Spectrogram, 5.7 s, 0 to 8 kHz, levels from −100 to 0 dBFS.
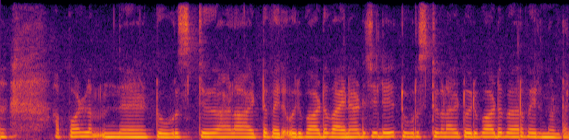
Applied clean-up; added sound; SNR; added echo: none; none; none; none.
